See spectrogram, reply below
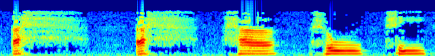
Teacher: حرف عربي يخرج من وسط الحلق كما نعلم، والحاء فيها جريان للنفس وجريان للصوت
